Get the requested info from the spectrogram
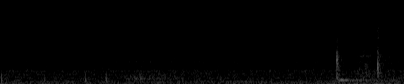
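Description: Faint scratching of a marker writing on a whiteboard, then two soft clicks near the end.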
